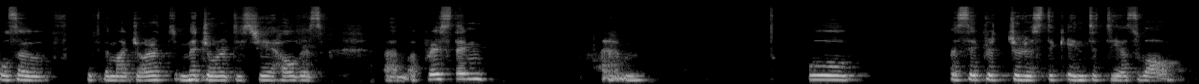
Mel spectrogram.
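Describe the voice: In a put-on character voice that is hoarse, the speaker goes at a moderate pace with monotone, flat intonation and long, frequent pauses. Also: woman, medium pitch for a woman.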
